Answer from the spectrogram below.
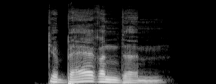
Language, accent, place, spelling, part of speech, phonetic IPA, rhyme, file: German, Germany, Berlin, gebärendem, adjective, [ɡəˈbɛːʁəndəm], -ɛːʁəndəm, De-gebärendem.ogg
- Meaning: strong dative masculine/neuter singular of gebärend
